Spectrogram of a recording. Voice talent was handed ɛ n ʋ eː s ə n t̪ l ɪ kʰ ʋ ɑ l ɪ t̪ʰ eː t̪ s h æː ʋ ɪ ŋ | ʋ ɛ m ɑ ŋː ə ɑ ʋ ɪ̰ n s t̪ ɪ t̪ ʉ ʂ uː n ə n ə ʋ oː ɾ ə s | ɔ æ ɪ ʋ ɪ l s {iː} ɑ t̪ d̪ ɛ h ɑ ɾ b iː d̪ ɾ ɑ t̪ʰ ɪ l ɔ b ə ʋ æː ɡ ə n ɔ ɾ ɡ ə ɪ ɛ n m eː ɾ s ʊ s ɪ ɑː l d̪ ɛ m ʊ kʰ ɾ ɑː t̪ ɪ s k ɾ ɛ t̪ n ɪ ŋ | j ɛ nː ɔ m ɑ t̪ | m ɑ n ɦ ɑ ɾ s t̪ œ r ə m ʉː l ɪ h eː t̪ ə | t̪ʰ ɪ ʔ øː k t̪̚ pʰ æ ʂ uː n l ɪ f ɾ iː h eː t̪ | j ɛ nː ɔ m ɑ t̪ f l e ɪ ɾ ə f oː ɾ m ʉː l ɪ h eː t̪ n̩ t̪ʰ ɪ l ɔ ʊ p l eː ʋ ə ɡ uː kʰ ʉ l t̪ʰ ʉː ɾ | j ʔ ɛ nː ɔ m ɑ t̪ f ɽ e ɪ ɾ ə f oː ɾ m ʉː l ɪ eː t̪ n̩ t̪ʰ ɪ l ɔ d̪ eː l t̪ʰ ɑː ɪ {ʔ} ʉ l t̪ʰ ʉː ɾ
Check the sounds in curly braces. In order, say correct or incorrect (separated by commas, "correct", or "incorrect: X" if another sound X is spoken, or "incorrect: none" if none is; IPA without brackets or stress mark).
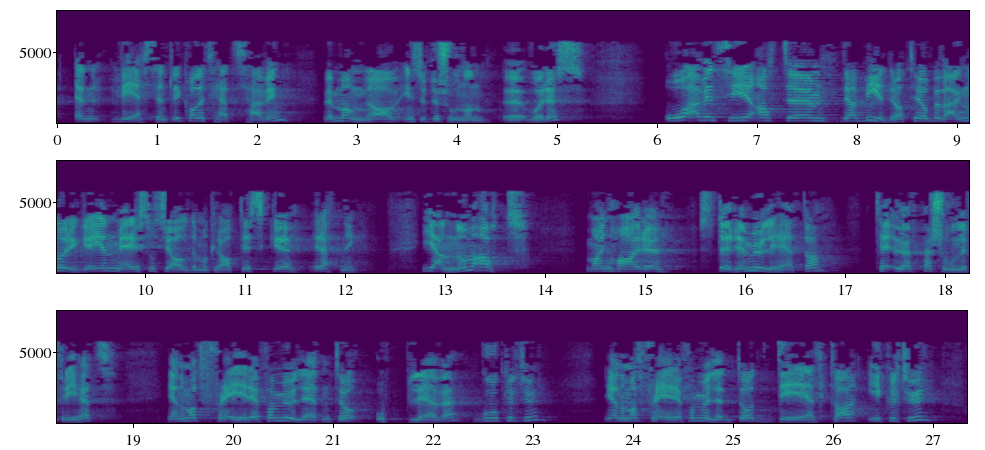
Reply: correct, incorrect: k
